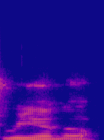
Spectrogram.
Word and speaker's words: Rihanna: She pronounces it as Rihanna, actually.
